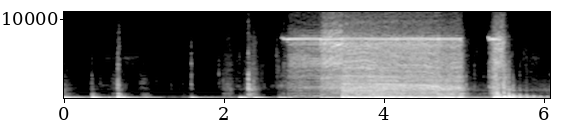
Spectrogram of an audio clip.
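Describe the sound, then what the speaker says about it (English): A step drill bit bores through a plastic jerry can, starting with a few knocks and handling sounds before a loud, steady whine of the drill for about two seconds, then a brief second burst. "I'm just going to use a step drill bit to drill her out."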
